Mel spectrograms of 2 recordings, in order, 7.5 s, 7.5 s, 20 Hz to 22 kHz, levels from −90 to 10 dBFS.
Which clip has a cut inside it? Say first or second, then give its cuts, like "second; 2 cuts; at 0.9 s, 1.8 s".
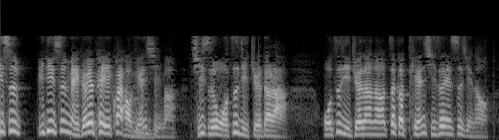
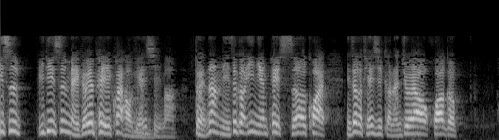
first; 1 cut; at 2.8 s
